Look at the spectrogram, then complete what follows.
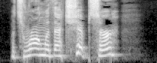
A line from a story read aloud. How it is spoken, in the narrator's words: Cable asked breathlessly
